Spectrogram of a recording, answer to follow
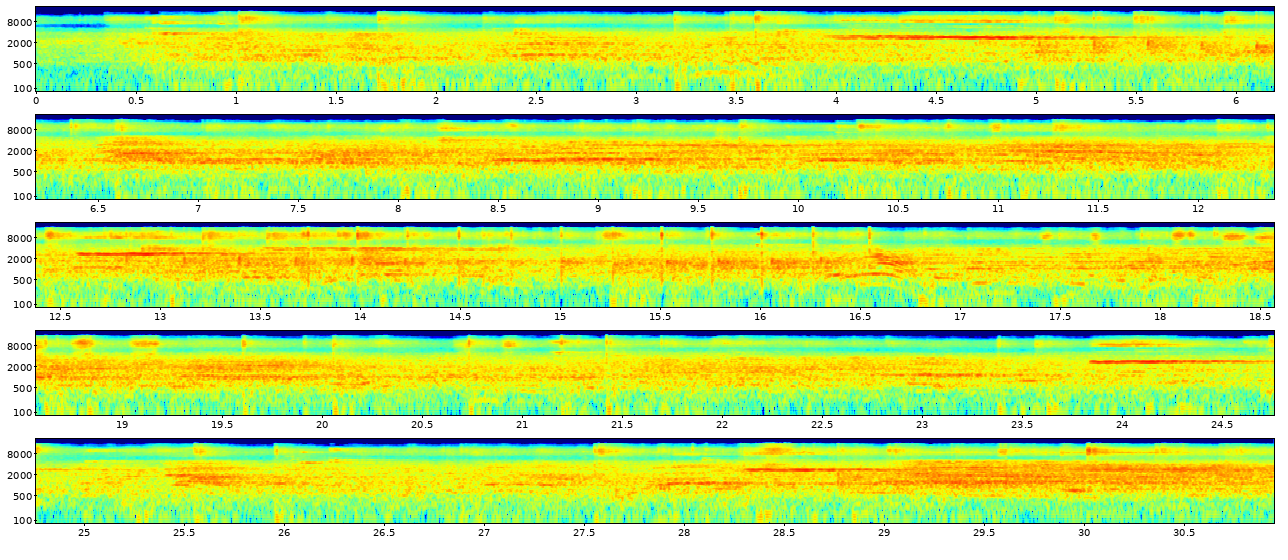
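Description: Busy indoor volleyball hall: volleyballs being struck and bouncing on the courts, with a constant hubbub of players' and spectators' voices echoing in the large room. Several short, high referee whistle blasts sound at intervals.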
